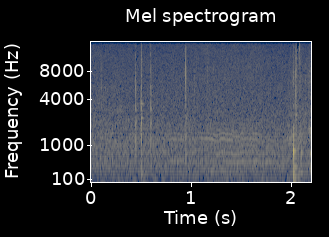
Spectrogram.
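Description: Near silence, with a few soft clicks about half a second in and once more at about one second as a plastic spatula scrapes thick sauce from a blender cup into a glass dish. Faint wavering buzz of a flying insect in the middle.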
